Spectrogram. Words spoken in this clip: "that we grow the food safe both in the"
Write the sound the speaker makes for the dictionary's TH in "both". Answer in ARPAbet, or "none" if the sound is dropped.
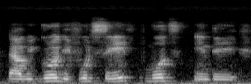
T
